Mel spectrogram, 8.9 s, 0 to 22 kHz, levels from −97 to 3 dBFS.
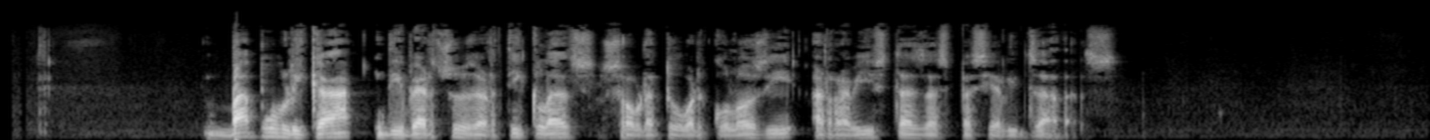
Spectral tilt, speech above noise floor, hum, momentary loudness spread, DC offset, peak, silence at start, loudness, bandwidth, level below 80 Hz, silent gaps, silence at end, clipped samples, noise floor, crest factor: -5 dB/octave; 51 dB; none; 13 LU; under 0.1%; 0 dBFS; 1.3 s; -21 LUFS; 10.5 kHz; -52 dBFS; none; 2 s; under 0.1%; -72 dBFS; 22 dB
